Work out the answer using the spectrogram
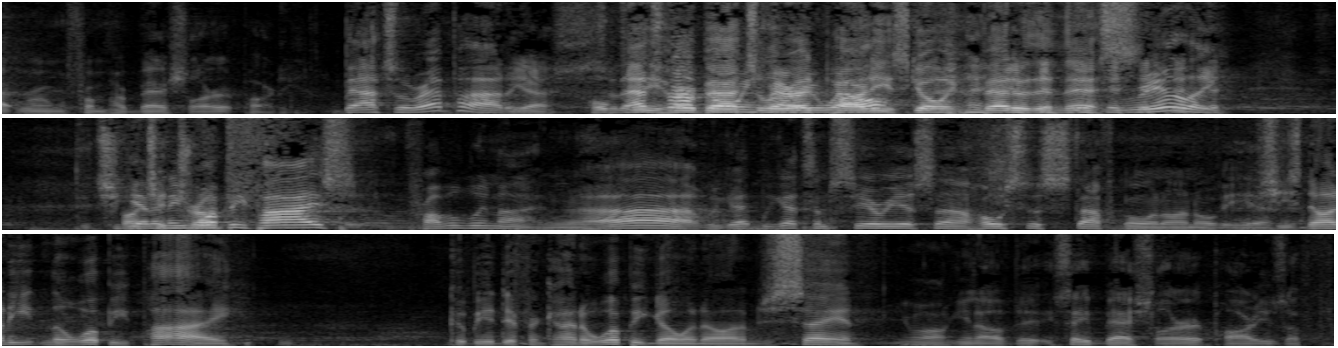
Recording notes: Live from the La Flor Dominicana Cigar Studio at Two Guys Smoke Shop in Salem, NH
